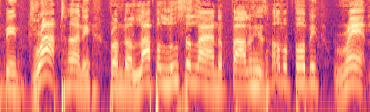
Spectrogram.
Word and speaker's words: Lollapalooza: Lollapalooza. You better remix that name, boy. You left out a few oh syllables, my gosh. It's Lollapalooza.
